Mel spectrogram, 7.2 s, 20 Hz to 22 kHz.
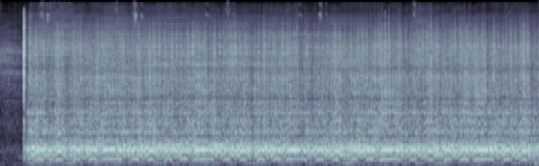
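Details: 1972 Bedford J series truck petrol engine with spark, long sitting: steady rhythmic cranking with even compression pulses that never catch; cranks but won't start, timing later found way out on distributor.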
